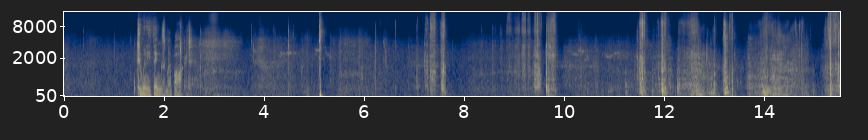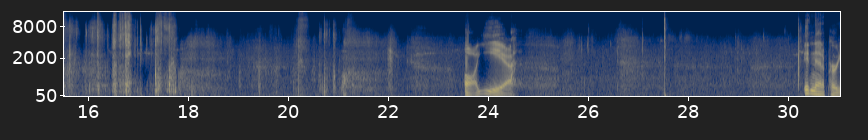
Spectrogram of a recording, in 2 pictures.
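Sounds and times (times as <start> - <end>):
handling scraping: 4.8 - 22.2.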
